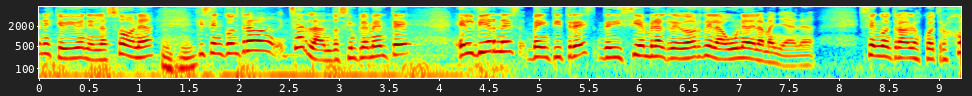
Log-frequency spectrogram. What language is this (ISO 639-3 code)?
spa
